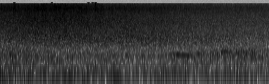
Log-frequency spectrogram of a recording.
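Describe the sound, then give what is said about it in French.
A violent whirlwind storm roars steadily, a dense rushing wall of wind with a deep low rumble underneath, loud, holding constant for a few seconds without any voices. “Aussitôt, un tourbillon violent l'aspire.”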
